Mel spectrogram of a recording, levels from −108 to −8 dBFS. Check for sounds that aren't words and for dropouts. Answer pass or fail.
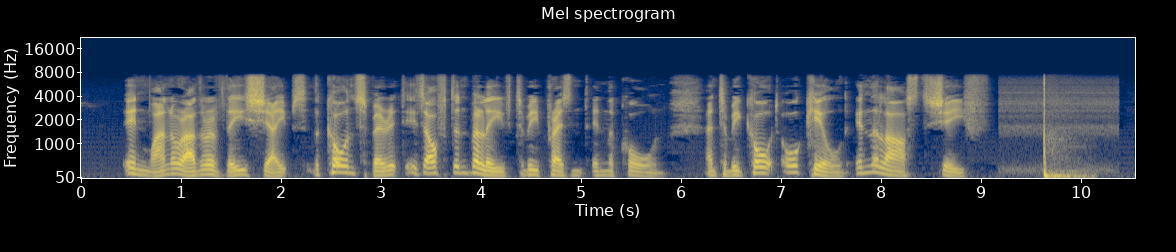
fail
